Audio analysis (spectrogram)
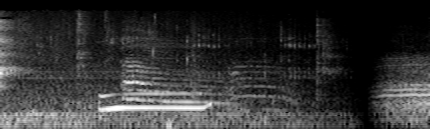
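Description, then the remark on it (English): In a cat cafe, a cat lets out a long, loud meow that rises and then slides downward, falls quiet briefly, and starts another meow, with soft background noise underneath. “So, how did you find this place? What, the cat cafe?”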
